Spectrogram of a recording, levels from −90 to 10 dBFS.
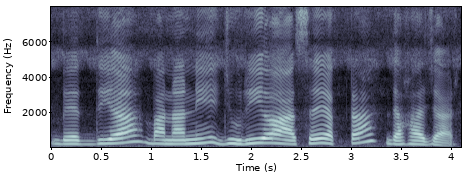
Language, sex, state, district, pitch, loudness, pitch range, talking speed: Bengali, female, Assam, Hailakandi, 225 Hz, -14 LUFS, 205-255 Hz, 115 wpm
